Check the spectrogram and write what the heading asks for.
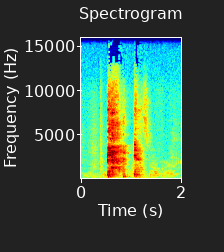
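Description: A person coughing twice in quick succession, about half a second in and again a second in, the second cough trailing off in the voice.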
